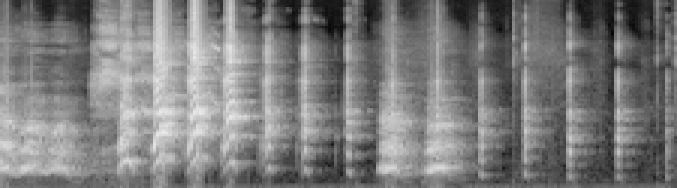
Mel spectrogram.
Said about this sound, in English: Anyways, we gotta stop. She's gotta stop. She can't bark.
